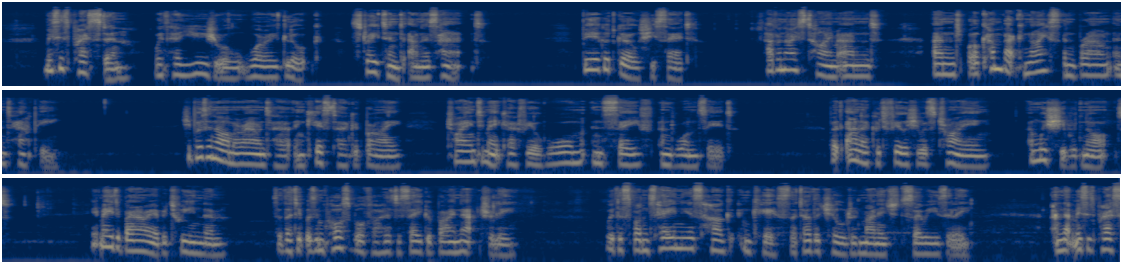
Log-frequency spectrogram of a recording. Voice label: Audio Book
